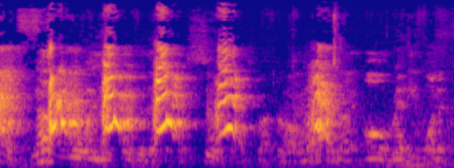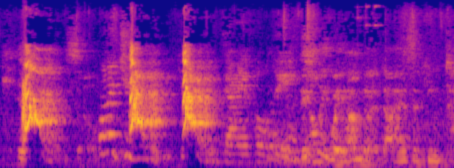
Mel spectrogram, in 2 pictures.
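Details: Beagle puppies between four and eight weeks old give short, high, harmonic yips and barks in quick irregular bursts, roughly two a second at times, with human voices talking over them.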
